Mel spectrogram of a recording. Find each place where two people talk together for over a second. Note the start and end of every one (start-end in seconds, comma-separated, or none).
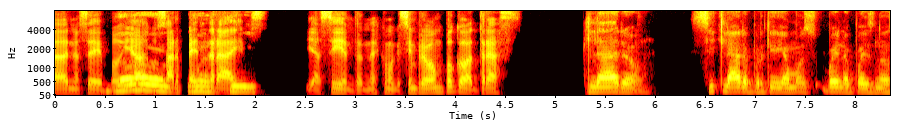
0.6-2.0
